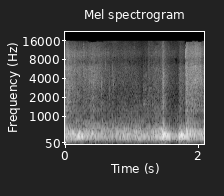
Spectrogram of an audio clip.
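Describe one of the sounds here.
Magic spells and blows burst and clash in a game fight.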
